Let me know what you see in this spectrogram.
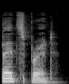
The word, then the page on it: bedspread: British English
